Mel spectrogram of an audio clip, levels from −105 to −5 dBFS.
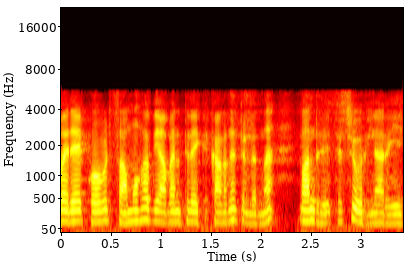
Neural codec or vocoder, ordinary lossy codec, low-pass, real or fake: autoencoder, 48 kHz, 32 numbers a frame, DAC-VAE, trained on Japanese speech; none; 5.4 kHz; fake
